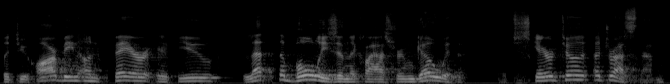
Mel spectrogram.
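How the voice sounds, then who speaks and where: A middle-aged man, a school administrator, giving a lively conference talk to teachers, asking them questions and laughing between points. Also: fairly high pitch, measured pace. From United States.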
